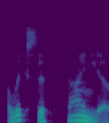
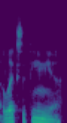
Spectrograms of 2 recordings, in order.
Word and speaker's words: Alexithymia: Can I get a pronunciation one time? Alexithymia. Alexithymia.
